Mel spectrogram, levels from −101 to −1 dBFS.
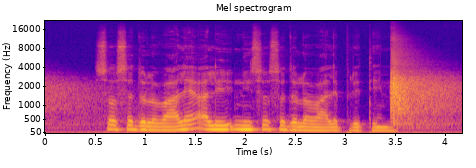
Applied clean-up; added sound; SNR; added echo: none; Clapping; 9 dB; none.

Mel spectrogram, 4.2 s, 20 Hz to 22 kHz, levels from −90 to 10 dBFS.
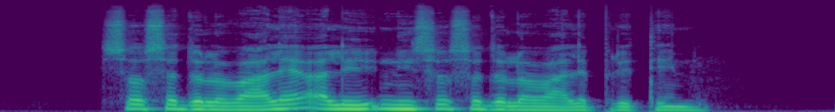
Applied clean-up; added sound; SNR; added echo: neural mask model DeepFilterNet 3.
